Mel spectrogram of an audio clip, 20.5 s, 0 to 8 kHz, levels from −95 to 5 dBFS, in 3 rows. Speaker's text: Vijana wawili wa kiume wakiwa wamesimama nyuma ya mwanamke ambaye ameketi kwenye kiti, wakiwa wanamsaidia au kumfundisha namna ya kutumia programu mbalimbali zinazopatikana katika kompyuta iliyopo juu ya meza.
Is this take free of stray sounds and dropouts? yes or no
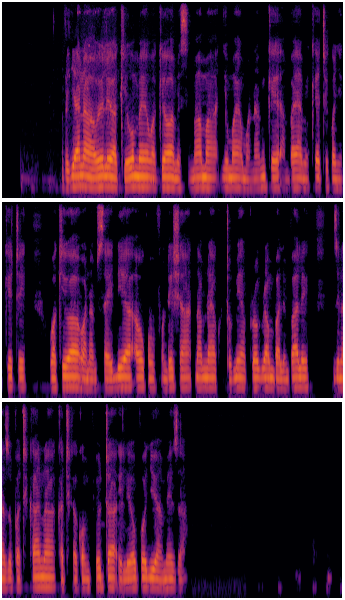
yes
